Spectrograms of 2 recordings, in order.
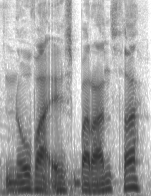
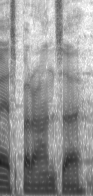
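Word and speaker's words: Nova Esperança: All right, welcome to chapter 7, Nova Esparansa. I don't know why I pronounced that like it was in mainland Spain. Nova Nova Esparansza is the stage.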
